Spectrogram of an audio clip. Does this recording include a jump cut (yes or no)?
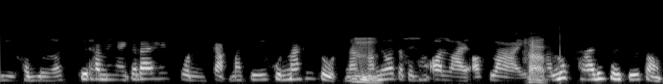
yes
